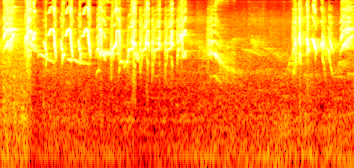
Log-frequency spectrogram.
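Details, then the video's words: Kept oriental magpie-robin giving fighting song: a quick burst of sharp, rapid repeated notes, a pause with faint whistles, then another short chattering burst at the end. "Kacer gacor tarung bongkar isian"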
